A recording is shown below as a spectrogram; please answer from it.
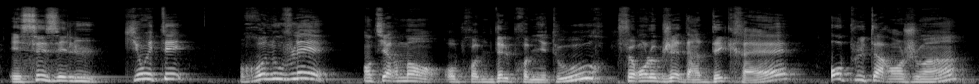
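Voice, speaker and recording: Speaking with a French accent in a medium-pitched, darkish voice, this presenter of a law firm's videos gives a casual legal explainer. He poses questions himself and answers them in colloquial terms.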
